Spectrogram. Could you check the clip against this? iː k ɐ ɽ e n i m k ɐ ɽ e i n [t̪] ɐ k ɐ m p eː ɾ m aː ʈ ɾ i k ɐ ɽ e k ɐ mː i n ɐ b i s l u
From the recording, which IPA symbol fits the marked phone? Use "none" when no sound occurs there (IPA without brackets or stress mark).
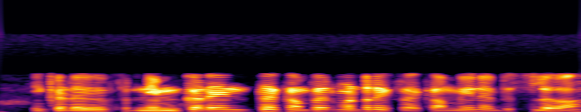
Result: t̪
